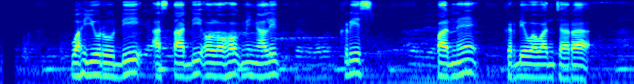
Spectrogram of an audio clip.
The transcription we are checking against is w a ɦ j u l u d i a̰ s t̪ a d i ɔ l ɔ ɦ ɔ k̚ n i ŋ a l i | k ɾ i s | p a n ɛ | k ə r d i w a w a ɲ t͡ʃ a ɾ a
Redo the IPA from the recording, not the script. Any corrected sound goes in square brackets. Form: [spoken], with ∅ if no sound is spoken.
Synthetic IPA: w a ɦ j u [ɾ] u d i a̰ s t̪ a d i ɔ l ɔ ɦ ɔ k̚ n i ŋ a l i | k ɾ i s | p a n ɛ | k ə r d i w a w a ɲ t͡ʃ a ɾ a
